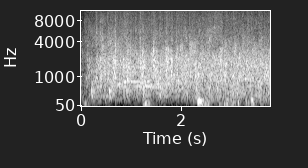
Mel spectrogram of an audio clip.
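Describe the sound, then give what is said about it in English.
Audience applause welcoming guests to a comics panel: a thick, continuous clatter of many people clapping that swells quickly at the start and then stays loud and steady. “let's give a round of applause to today's coven of witches”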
